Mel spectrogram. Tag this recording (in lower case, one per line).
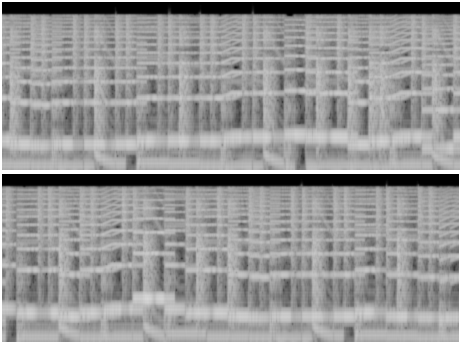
music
